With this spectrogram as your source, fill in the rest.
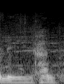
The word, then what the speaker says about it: Dilijan: en la ciudad de Dilijan. La J la pronuncian como Y.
